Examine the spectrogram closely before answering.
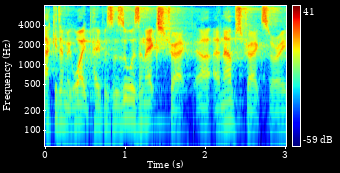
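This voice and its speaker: A man's voice with ordinary pitch variation, with noticeable background noise and audible room echo. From London, England. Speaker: e-commerce consultant. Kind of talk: conference talk. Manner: fast.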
